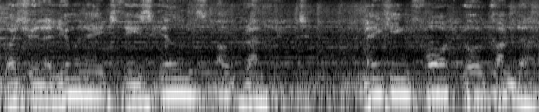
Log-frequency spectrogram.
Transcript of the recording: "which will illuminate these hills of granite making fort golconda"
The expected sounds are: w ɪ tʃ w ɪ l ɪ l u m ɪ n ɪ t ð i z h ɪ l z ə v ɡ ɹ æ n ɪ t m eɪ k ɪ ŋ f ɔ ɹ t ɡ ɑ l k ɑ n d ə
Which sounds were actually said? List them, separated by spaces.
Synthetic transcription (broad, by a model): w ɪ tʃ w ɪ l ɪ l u m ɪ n ɪ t ð i z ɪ l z ə v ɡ ɹ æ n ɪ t m eɪ k ɪ ŋ f ɔ ɹ t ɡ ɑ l k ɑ n d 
